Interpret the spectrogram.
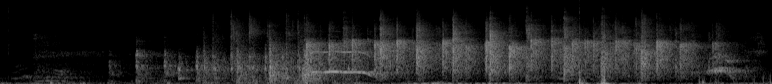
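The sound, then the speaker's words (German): A live audience at a Hossa Talk Live show at an evangelical community in Fulda breaks into applause: a few scattered claps grow into dense, steady clapping from many hands, with a brief whistle and some voices mixed in before it tapers off. “Tosende Massen jubeln uns zu.”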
